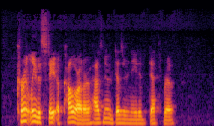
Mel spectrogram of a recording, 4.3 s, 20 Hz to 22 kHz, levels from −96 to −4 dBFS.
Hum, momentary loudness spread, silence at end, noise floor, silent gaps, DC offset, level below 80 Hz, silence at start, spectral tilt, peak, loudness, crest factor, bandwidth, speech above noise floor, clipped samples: none; 11 LU; 0.8 s; -64 dBFS; none; under 0.1%; -60 dBFS; 0.35 s; -7 dB/octave; -2 dBFS; -20 LUFS; 18 dB; 14 kHz; 45 dB; under 0.1%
